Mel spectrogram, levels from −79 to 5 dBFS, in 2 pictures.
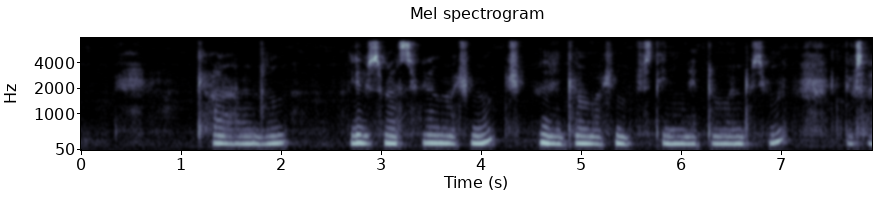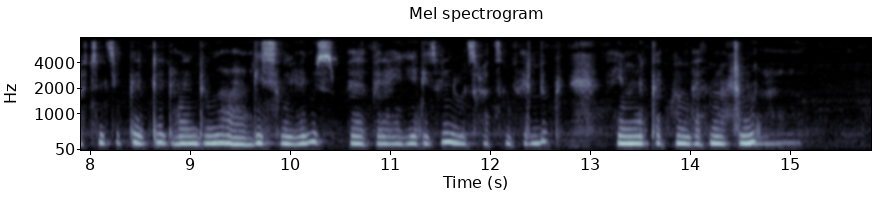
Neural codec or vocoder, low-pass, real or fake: autoencoder, 22.05 kHz, a latent of 192 numbers a frame, VITS, trained on one speaker; 7.2 kHz; fake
